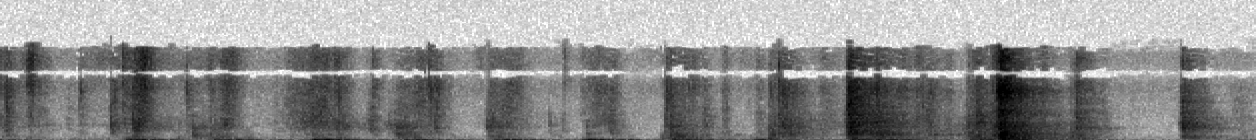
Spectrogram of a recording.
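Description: A run of irregular knocks and thuds with rustling, roughly two a second, the loudest about five seconds in, then dying away.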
